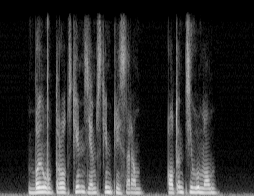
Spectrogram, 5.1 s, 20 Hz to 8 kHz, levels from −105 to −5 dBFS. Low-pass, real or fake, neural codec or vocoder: 7.2 kHz; fake; autoencoder, 22.05 kHz, a latent of 192 numbers a frame, VITS, trained on many speakers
